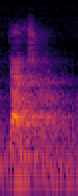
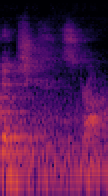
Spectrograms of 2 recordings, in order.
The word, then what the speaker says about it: Dijkstra: algorithm and prim's algorithm it's a Dutch name it's pronounced dijkstra not dig straw so here's your priority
